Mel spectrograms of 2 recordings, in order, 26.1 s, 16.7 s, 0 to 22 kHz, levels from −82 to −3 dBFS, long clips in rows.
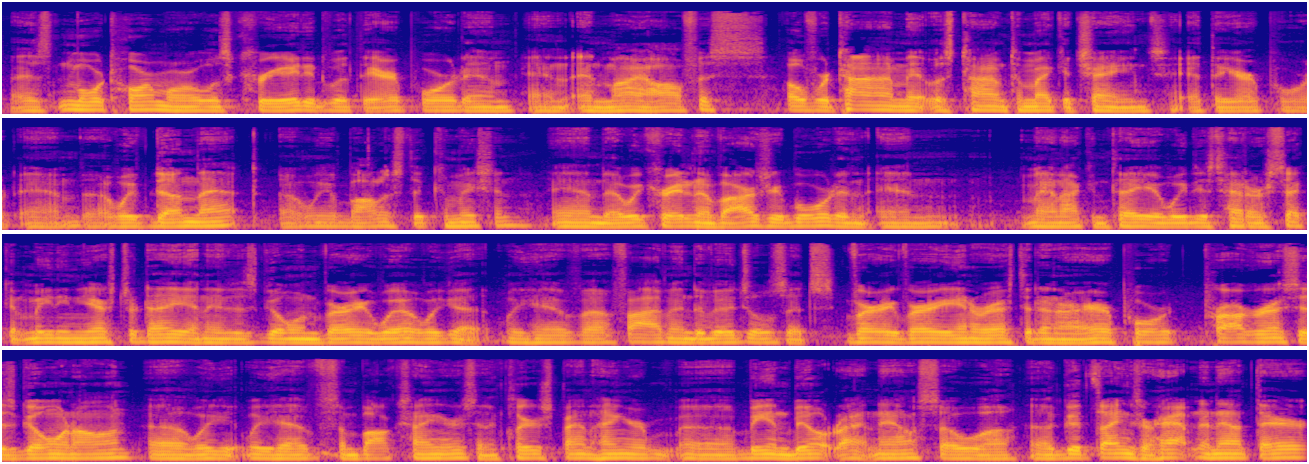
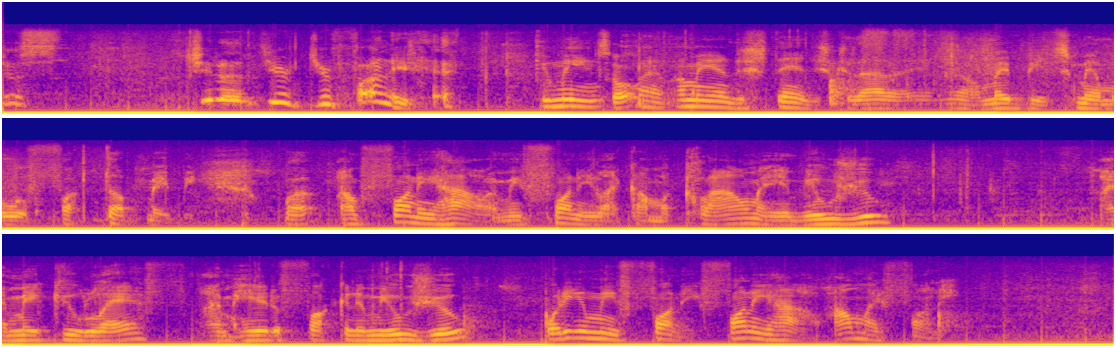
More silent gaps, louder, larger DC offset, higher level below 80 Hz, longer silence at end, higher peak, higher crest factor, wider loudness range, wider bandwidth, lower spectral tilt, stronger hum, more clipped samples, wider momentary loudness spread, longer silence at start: neither; first, -16 LUFS vs -19 LUFS; second, under 0.1% vs 50%; about the same, -38 dBFS vs -36 dBFS; about the same, 0 s vs 0 s; about the same, -2 dBFS vs 0 dBFS; about the same, 14 dB vs 14 dB; about the same, 2 LU vs 2 LU; first, 16.5 kHz vs 11 kHz; first, -6 dB/octave vs -4.5 dB/octave; neither; neither; second, 6 LU vs 13 LU; about the same, 0 s vs 0 s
